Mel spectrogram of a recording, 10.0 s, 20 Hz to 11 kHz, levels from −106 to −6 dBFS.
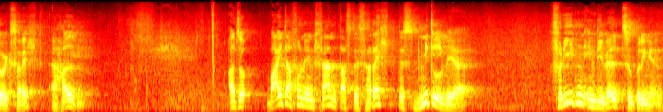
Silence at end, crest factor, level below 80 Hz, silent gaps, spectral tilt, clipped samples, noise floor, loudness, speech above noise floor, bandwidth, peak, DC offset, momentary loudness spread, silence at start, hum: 0 s; 18 dB; -62 dBFS; none; -4.5 dB/octave; under 0.1%; -48 dBFS; -18 LUFS; 30 dB; 10 kHz; -2 dBFS; under 0.1%; 19 LU; 0 s; none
